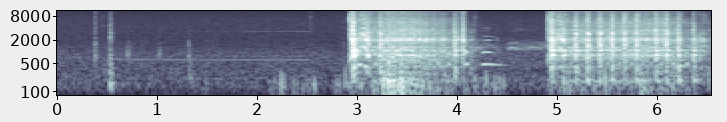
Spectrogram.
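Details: Polaris RZR hard to start when hot: two bursts of cranking, the first dies after a second, the second keeps churning unevenly without firing; cause unknown.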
